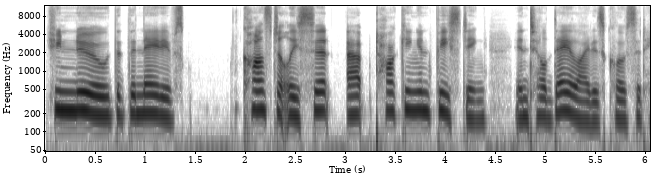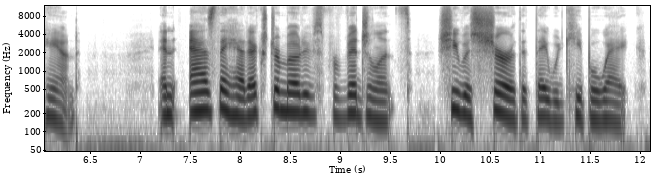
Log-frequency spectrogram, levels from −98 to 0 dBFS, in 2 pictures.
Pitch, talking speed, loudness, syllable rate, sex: 190 Hz, 165 wpm, -20 LUFS, 5.1 syllables/s, female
